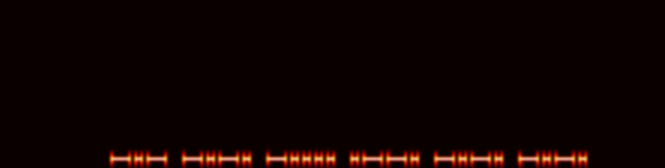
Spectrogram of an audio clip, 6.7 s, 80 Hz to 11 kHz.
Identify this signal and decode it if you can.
Morse code, heard as a keyed tone, about 20 wpm, 700 Hz. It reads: KC6PCC
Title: USA Call Signs - 6 Characters - Repeated 3x - 20wpm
